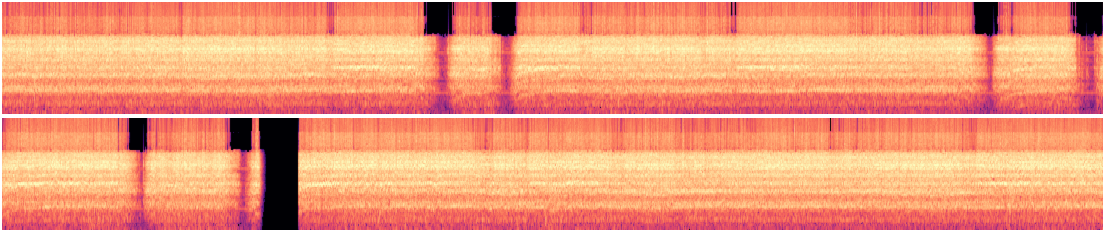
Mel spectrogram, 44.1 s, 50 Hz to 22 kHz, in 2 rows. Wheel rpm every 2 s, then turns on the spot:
230, 230, 210, 220, 100, 160, 210, 220, 230, 190, 130, 160, 140, 140, 210, 220, 220, 220, 230, 220, 210, 220.
none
